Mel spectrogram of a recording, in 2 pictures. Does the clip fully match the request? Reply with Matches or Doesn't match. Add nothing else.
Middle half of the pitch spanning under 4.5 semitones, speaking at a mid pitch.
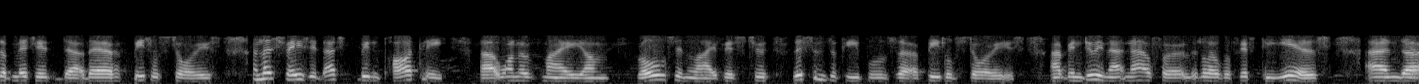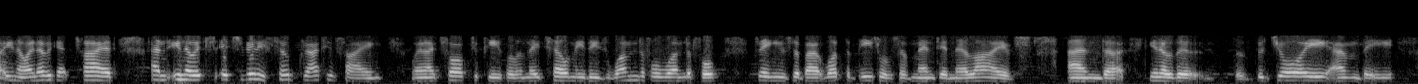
Matches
